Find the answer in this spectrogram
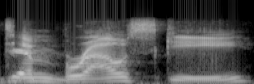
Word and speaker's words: Dembroski: i'm like it's dembrowski like bro well it's pronounced dembrowski yeah we lost the w on ellis island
